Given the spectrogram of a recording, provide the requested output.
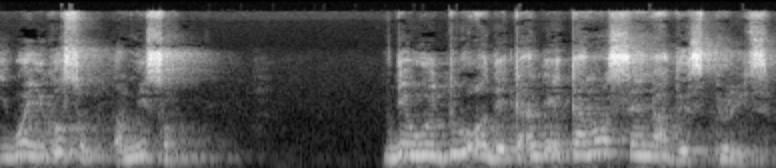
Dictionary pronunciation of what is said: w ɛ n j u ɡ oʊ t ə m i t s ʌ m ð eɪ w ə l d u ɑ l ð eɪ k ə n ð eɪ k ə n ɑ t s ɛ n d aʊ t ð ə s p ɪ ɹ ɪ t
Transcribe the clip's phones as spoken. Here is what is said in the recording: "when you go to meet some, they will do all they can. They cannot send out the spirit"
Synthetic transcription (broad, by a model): w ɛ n j u ɡ oʊ s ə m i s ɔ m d eɪ w ə l d u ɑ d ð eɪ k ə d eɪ k ə n ɑ t s ɛ n d aʊ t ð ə s p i ɹ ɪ t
